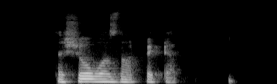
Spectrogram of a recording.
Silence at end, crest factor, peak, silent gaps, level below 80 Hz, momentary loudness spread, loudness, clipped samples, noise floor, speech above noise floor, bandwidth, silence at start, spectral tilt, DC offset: 0.45 s; 18 dB; -4 dBFS; none; -58 dBFS; 17 LU; -20 LUFS; under 0.1%; -90 dBFS; 71 dB; 12 kHz; 0.6 s; -8 dB/octave; under 0.1%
